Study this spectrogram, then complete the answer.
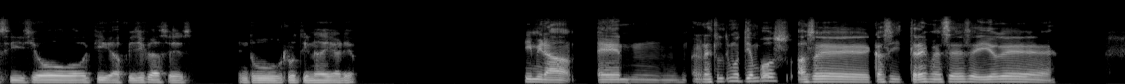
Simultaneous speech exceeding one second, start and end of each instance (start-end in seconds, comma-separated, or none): none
